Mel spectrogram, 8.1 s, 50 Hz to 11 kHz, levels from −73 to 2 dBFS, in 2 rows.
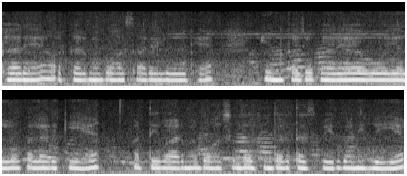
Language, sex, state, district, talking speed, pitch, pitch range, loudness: Hindi, female, Chhattisgarh, Kabirdham, 185 wpm, 225 Hz, 220-230 Hz, -12 LUFS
